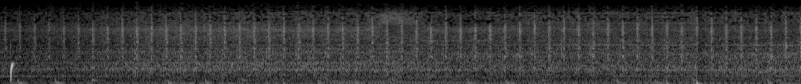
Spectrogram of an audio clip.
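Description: Sharp regular knocking, about two a second, standing out over a hissy running engine. A real internal knock; the cause needs a teardown. Cause suspected, not confirmed.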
